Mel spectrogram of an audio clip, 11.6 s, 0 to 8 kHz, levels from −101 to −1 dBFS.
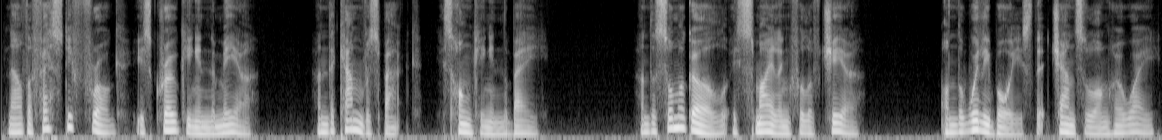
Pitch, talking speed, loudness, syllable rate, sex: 110 Hz, 175 wpm, -22 LUFS, 5.2 syllables/s, male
